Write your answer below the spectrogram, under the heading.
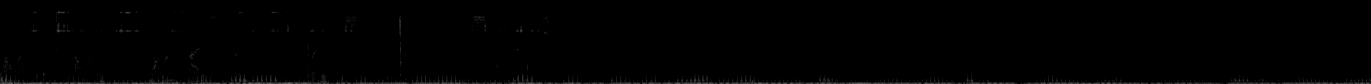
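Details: Domestic cat adopted from a shelter in Japan, purring steadily in a low continuous rumble throughout, with scattered soft rustling and clicking handling noises and faint quiet speech nearby.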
